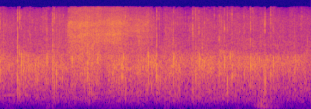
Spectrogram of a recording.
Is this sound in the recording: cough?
no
